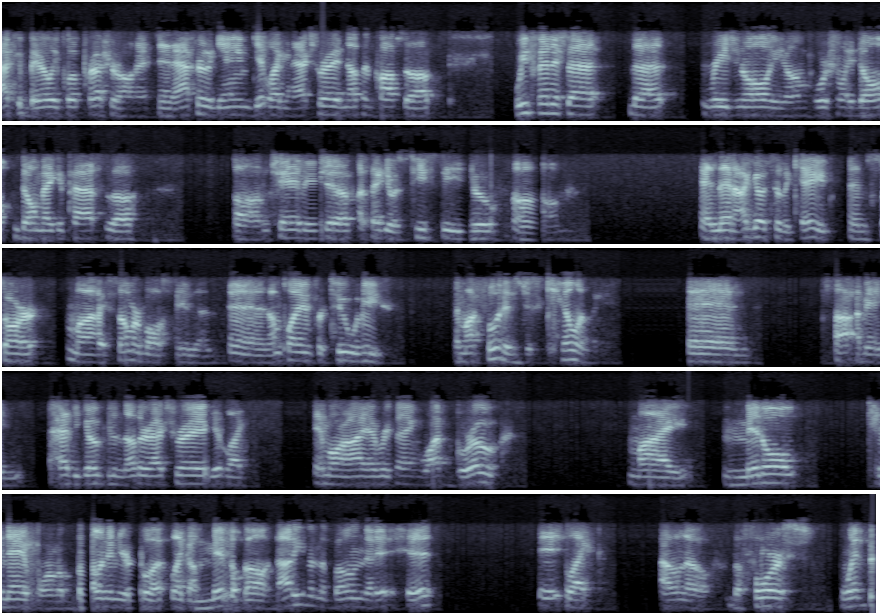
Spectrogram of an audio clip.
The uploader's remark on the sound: on the Modern Woodmen phone line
